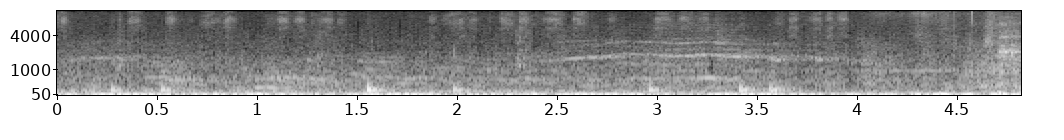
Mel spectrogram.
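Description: A math definition is being written out by hand, with soft, faint scratches and taps of pen on paper in short irregular strokes over a quiet room hum.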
